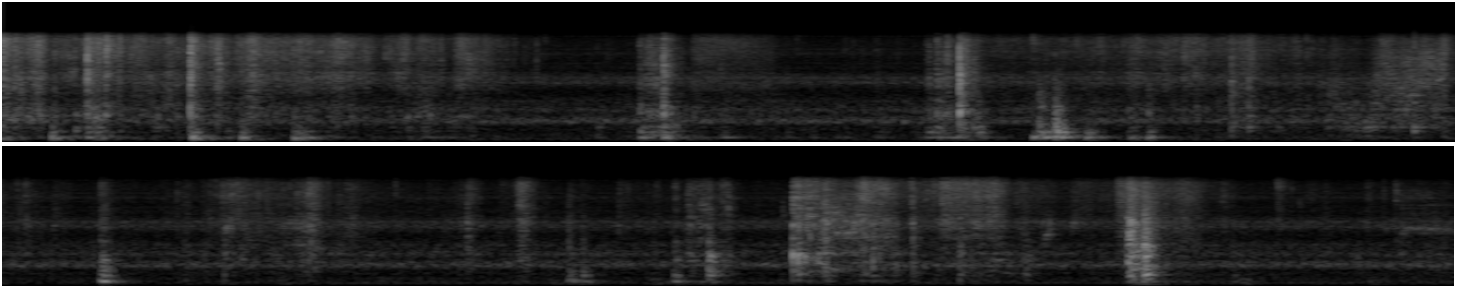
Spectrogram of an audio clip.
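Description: Hands unwrapping a sealed trading-card box: cellophane shrink wrap crinkling and rustling, the cardboard lid coming off, and scattered light knocks of the box and a plastic card holder on the table.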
